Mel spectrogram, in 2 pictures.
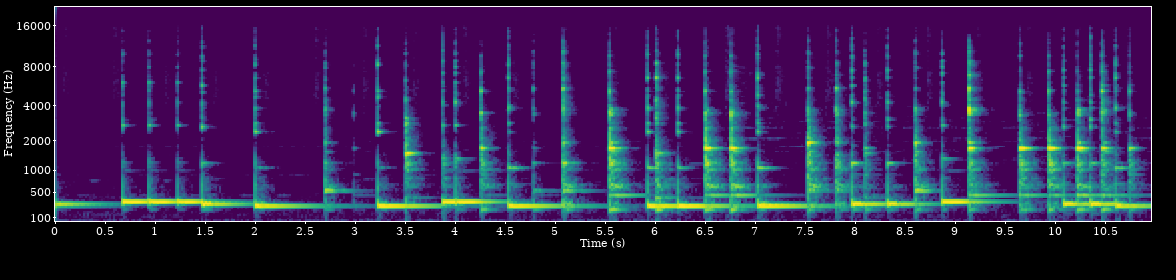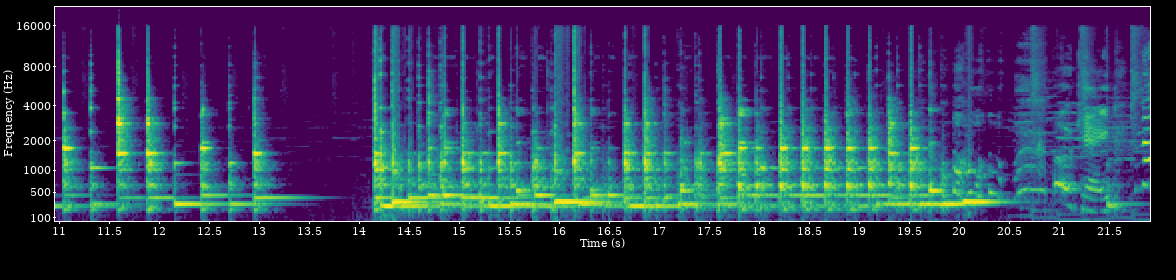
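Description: Large wooden-bar xylophone, a box-resonator marimba, struck with soft mallets: a slow tune of single low notes, about two a second. About 14 seconds in it turns louder and much faster, a rapid run of notes with both mallets.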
